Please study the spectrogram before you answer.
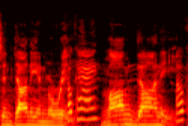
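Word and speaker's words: Mamdani: I think we're going to have four years of Dammani. Money. It's mom Donnie. Think like mom as in mother and Donnie as in Donnie and Marie. Okay. Mom Donnie.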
